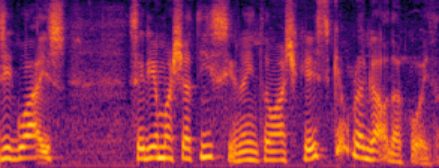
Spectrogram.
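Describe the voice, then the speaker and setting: Amid noticeable background noise, a man with a high pitch and a strong Santa Catarina accent talks at a very fast pace. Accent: strong local Nova Trento. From Nova Trento, Santa Catarina, Brazil. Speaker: folk band musician. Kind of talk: documentary interview. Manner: casual, conversational.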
